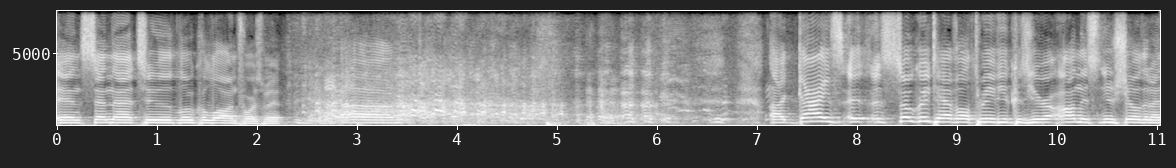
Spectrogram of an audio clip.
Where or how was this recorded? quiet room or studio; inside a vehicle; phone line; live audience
live audience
